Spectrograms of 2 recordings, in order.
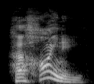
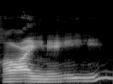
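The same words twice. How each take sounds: First: It is said at normal speed. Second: It is said very slowly.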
